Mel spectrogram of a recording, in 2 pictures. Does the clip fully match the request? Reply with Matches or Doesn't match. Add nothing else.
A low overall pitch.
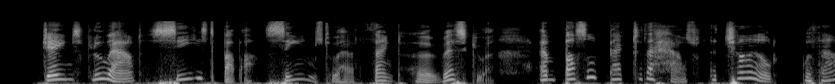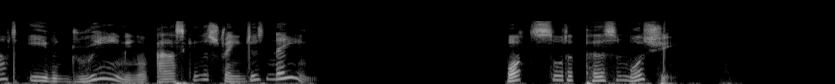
Doesn't match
